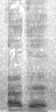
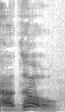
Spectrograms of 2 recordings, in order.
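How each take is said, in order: First: The second syllable has an e vowel. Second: The second syllable has an o vowel. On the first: The speaker calls it wrong. "it ends up sounding more like an E sound or an I sound" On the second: The speaker calls it right. "he has to say Ado"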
